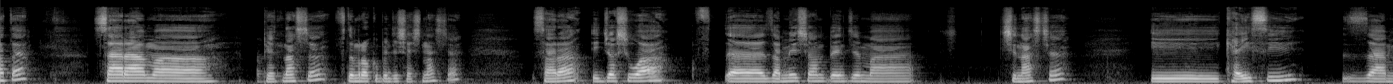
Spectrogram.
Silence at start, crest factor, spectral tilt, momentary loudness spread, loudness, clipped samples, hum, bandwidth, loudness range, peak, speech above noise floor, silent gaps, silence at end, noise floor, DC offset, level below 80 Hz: 0 s; 16 dB; -4.5 dB/octave; 16 LU; -18 LUFS; under 0.1%; none; 15.5 kHz; 5 LU; -2 dBFS; 33 dB; none; 0 s; -50 dBFS; under 0.1%; -52 dBFS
